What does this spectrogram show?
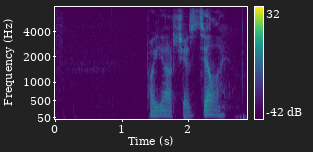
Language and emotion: Russian, neutral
